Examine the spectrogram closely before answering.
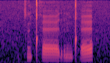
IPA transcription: c ə̃ ǃʰ æː r ə̃ ǃʼ æ

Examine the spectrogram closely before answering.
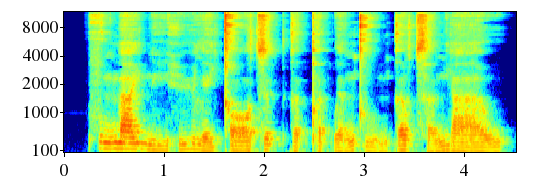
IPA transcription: f ʊ˥ ŋ n̪ aː˥ j n̪ iː˧ h yː˥ l e˨˧ j kʰ ɔː˧ t͡s ɵ˥ t̚ k ɐ˨˥ k̚ pʰ ɐ˨ k̚ l ɐ˨˥ ŋ kʰ uː˨˩ m k ɐ˥ w t͡sʰ ɐ˨˥ ŋ j aː˧ w

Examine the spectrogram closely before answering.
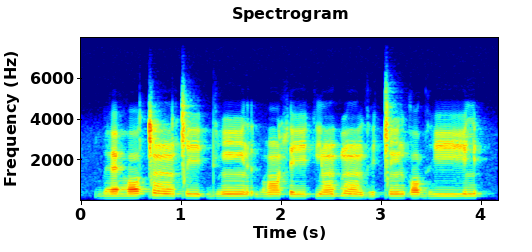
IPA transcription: bʱ ɛ ɦ ɔ ǀ õː ǀ iː ʔ dʱ ĩː r bʱ ɔ̃ː ɬ ɾ iː k j õ ɓ õː ɡʱ i ǀ ĩ ɡ ɔ ɡʱ iː l

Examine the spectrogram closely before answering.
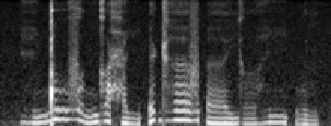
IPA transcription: ɦ i˨ ŋ͡ǃ uː˥ v ɤ˨ ŋ ɡ ɤ˦ ħ iː˩ ʔ e˥ ɖʱ ɜː˥ v ʔ ɜː˨ j ɤː˨ ɦ iː˦ ʔ u˩ lʲ

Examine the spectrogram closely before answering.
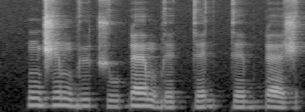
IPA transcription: n d͡ʒ e˦ m b y˧ t͡ʃ u˨ ɠ ɛ˦ m b e˨ kː e˨˦ d kː e˧ b ɠ ɛ˦˨ ʒ

